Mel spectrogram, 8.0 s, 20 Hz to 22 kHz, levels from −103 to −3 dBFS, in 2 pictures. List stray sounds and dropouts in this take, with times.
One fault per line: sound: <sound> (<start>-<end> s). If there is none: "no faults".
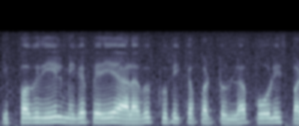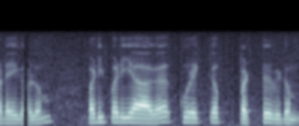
sound: dropout (4.3-4.3 s)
